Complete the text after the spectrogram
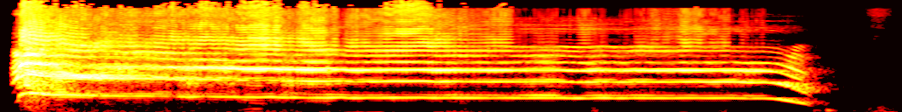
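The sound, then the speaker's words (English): A person imitates a man screaming: one loud, sustained, strained yell held for about four seconds before breaking off abruptly, with no other talking. “That was the man screaming.”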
